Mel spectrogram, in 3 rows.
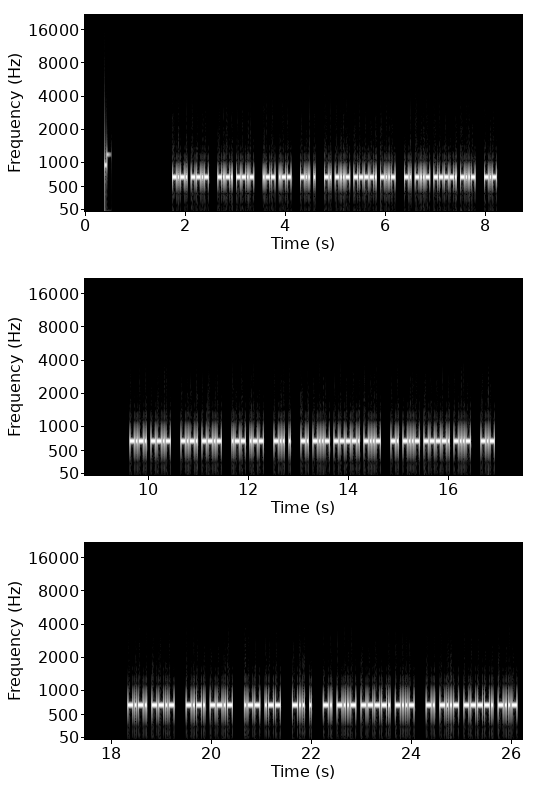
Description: Morse code, heard as a keyed tone, about 40 wpm, 700 Hz. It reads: CQ CQ WW DE NX9X NX9X K CQ CQ WW DE NX9X NX9X K CQ CQ WW DE NX9X NX9X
